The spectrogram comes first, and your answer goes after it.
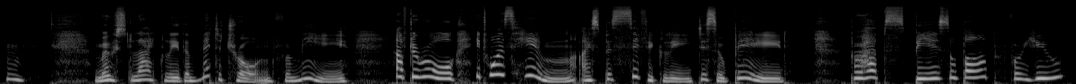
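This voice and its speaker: Woman voicing a soft-spoken, prim male angel. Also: medium pitch, huge pitch swings, slow pace, no echo, clean studio sound. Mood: thoughtful. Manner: soft-spoken, polite, hesitant.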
